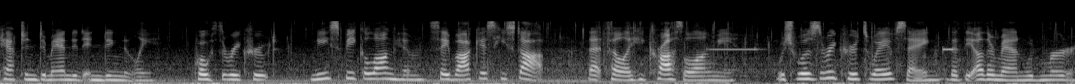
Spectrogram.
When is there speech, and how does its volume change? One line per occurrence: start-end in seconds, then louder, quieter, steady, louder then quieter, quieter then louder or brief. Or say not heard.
0.0-10.7 steady.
